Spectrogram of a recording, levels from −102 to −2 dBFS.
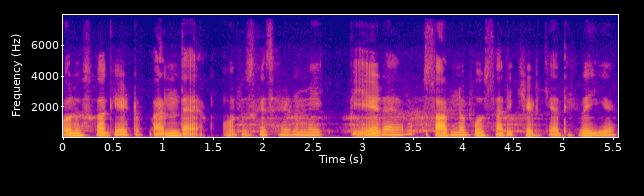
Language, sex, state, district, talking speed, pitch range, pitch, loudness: Hindi, male, Delhi, New Delhi, 205 wpm, 135-165 Hz, 150 Hz, -23 LUFS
